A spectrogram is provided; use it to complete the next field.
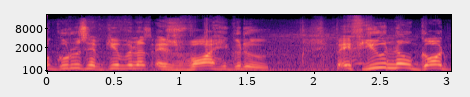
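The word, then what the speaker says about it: Waheguru: can use the Gurmantar, the words Vaheguru. Yeah, it's 4 syllables.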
